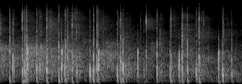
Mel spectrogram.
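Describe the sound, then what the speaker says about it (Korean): A small group of team members and staff clapping at a workshop gathering, a brief scattered round of sharp claps, close and fairly loud, with no talking over it. "박수."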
